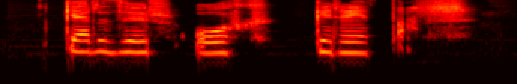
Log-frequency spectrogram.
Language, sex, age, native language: Icelandic, female, 7, Icelandic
